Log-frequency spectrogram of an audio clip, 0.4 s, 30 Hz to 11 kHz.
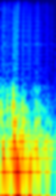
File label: Click; BG2; Msstyles; Styles visuels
